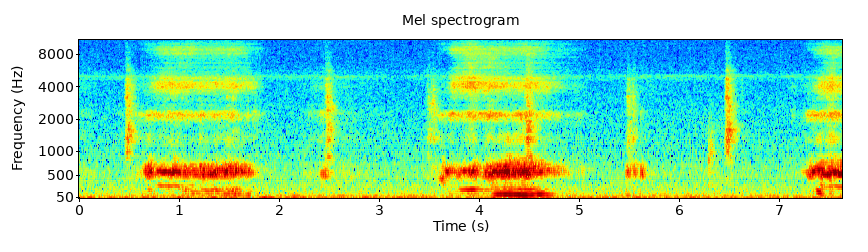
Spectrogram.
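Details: Snoring from a person sleeping after practicing the 4-7-8 breathing technique, recorded on a phone: slow rattling snores, about three breaths in eight seconds, with quiet room noise between them.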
